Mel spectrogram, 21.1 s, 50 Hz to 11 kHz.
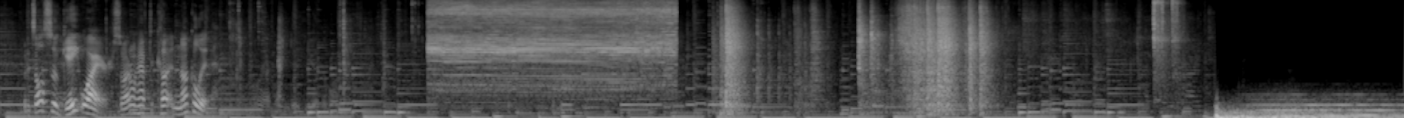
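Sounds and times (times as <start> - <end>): background music with bass line: 0.0 - 6.4, 9.3 - 13.5, 14.2 - 21.0.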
